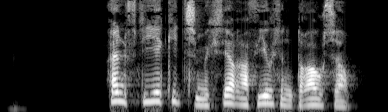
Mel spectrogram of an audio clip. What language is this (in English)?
Kabyle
